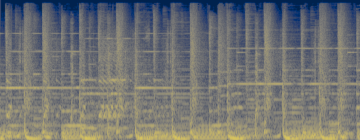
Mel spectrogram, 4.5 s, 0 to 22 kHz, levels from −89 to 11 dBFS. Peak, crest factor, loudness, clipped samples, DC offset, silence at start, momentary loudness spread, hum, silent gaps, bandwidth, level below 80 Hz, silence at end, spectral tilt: 0 dBFS; 10 dB; -11 LUFS; under 0.1%; under 0.1%; 0 s; 2 LU; none; none; over 20 kHz; -14 dBFS; 0 s; -4 dB/octave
